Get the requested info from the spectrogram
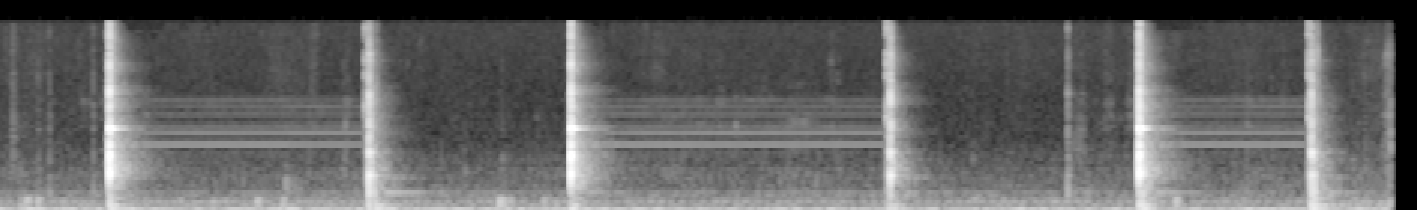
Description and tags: flicking light on and of
flipping switch on and off
flicking, switch, light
